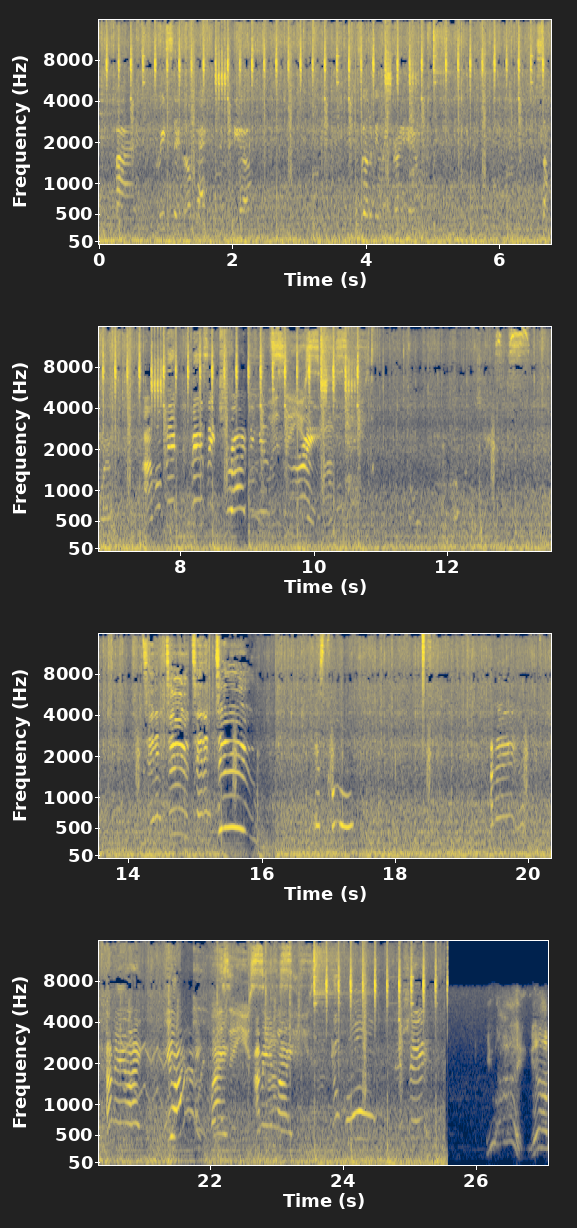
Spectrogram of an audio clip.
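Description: Steady low rumble of a car being driven, heard from inside the cabin, under background music with a voice in it. It cuts off abruptly near the end.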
